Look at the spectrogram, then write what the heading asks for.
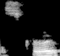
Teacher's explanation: So rather than in English we say school, but school in Dutch is school. So so in English, basically we have S, which is basically a fricative, followed by a plosive, which is ke. But in Dutch, it is just two fricatives next to each other.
